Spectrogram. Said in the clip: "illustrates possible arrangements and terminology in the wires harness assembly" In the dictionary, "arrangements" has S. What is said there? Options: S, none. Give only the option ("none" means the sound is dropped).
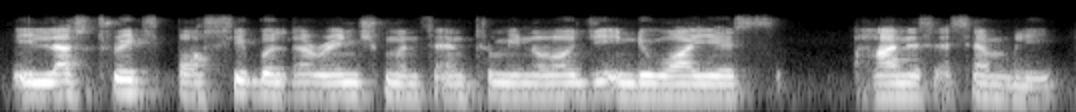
S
